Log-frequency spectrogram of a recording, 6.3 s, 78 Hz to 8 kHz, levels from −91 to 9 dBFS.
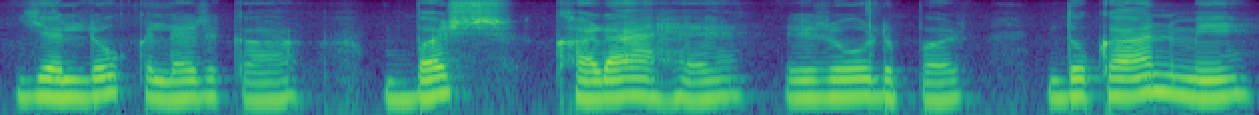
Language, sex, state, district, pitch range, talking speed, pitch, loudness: Hindi, male, Bihar, Patna, 155-170 Hz, 95 wpm, 165 Hz, -15 LUFS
